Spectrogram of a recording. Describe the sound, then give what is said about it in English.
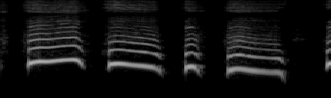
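Wood pigeon cooing in a garden: five low, hollow coos in a rhythmic phrase of long and short notes, clear and fairly loud with no talk over them. “So, as you can hear outside in P-Flax's garden, the lowly call of a wood pigeon.”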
